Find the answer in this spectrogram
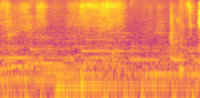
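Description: Marker pen rubbing across flip-chart paper in a few short writing strokes, over soft background music.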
